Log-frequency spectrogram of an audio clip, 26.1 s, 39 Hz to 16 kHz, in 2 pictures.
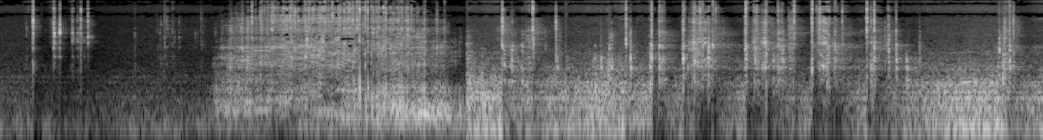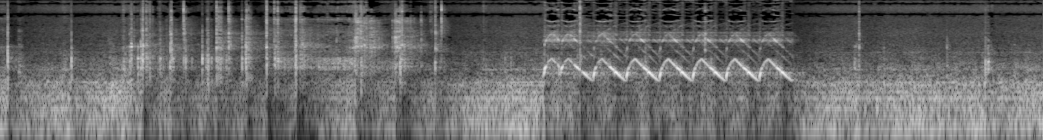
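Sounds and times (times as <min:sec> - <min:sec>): plastic toy cars rattling in a box: 0:02.0 - 0:05.8, 0:14.6 - 0:18.6.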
